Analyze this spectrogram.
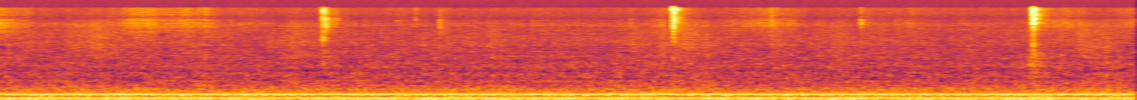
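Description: Steady low electrical hum, with three faint small clicks about two seconds apart as tiny plastic model-train coupler parts are handled and fitted.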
